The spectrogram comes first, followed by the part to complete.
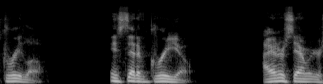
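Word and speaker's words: Grillo: The double L in Spanish is pronounced as a Y. Why has no one told the commentators this? It's Ameliano. Grio.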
